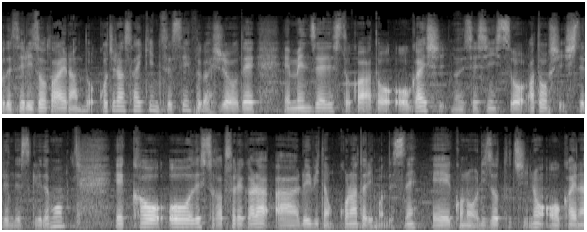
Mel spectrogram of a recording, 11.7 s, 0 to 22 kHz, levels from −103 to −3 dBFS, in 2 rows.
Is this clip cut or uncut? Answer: cut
